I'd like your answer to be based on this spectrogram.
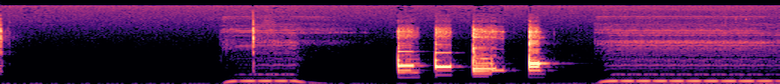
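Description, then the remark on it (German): A WeWalk smart cane powers on: a low buzzing vibration, then a quick four-note electronic chime, followed by a steady vibration hum that keeps going from its obstacle warning, which detects the person holding it in front. Clear, with no talking. “Okay, da war jetzt eine Vibration und ein Tusch und jetzt vibriert er immer noch.”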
